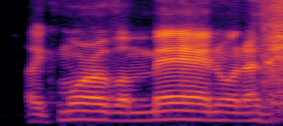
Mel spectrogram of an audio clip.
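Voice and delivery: ordinary talk, nothing marked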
